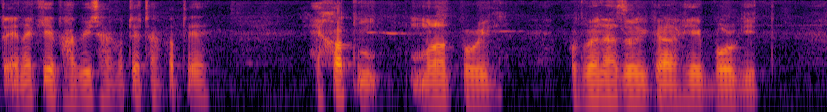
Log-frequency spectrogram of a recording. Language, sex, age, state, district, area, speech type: Assamese, male, 60+, Assam, Goalpara, urban, spontaneous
